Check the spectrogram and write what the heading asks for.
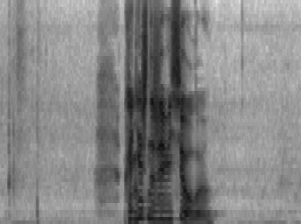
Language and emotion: Russian, positive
